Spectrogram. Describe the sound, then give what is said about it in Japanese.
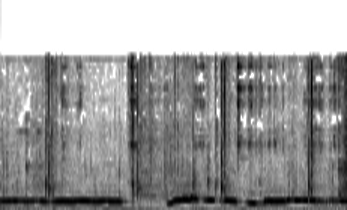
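Someone whistles a melody in Odate, Akita Prefecture, Japan, holding a long steady note before sliding into a wavering, rising-and-falling phrase, with a low hum of background noise underneath. “口笛うま。”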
